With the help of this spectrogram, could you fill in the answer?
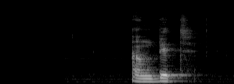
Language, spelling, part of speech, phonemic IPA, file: Dutch, aanbidt, verb, /amˈbɪt/, Nl-aanbidt.ogg
- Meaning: inflection of aanbidden: 1. second/third-person singular present indicative 2. plural imperative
